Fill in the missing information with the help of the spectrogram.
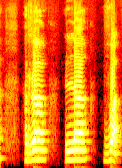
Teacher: जो जीभ, तालु और होंठ को परस्पर सटने से उच्चारित होते हैं किंतु कभी पूर्ण स्पर्श नहीं होता। जैसे कि य, र, ल, व, ये जो स्पर्श तो होता है लेकिन पूर्ण रूप से स्पर्श नहीं होता है। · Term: अंतःस्थ व्यंजन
